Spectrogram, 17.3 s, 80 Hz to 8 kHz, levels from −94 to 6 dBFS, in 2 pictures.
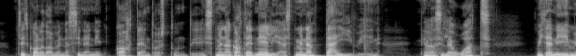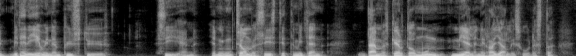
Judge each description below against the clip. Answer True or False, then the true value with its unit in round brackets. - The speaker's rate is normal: True (130 wpm)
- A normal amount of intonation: True (4.3 semitones)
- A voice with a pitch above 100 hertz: True (110 Hz)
